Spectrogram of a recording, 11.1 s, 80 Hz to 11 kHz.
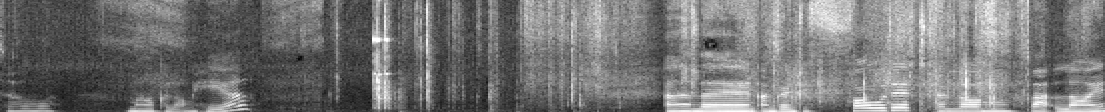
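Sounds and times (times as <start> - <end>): paper and card handled: 4.1 - 10.5.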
